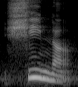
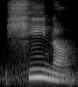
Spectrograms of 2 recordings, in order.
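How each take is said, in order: Both takes have the same delivery.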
